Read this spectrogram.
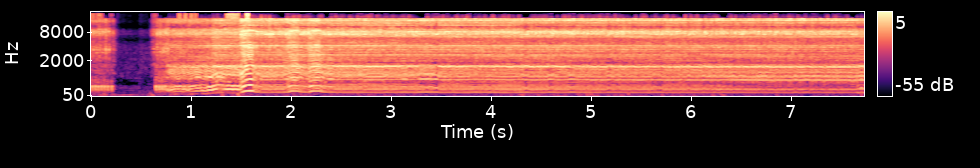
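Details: Used Traxxas Jato nitro 2.5 after finding the throttle servo bad: high buzzing engine blips a few times, then a clean steady scream with no sputter or hesitation; normal running.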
